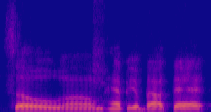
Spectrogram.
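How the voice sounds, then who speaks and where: A man's voice: extremely low pitch, slow pace, dry recording. A man in his forties from Texas, talking casually as a guest in a polite, hesitant way on a muffled microphone. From Texas, USA. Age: 40s. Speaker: show guest, retired soldier. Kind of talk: casual self-introduction.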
